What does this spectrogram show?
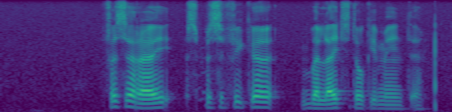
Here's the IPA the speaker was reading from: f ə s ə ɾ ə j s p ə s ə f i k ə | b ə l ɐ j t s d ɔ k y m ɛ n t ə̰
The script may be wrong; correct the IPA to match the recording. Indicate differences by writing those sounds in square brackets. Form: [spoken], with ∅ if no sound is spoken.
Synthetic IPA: f ə s ə ɾ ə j s p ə s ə f i k ə | b ə l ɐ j t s d ɔ k y m ɛ n t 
